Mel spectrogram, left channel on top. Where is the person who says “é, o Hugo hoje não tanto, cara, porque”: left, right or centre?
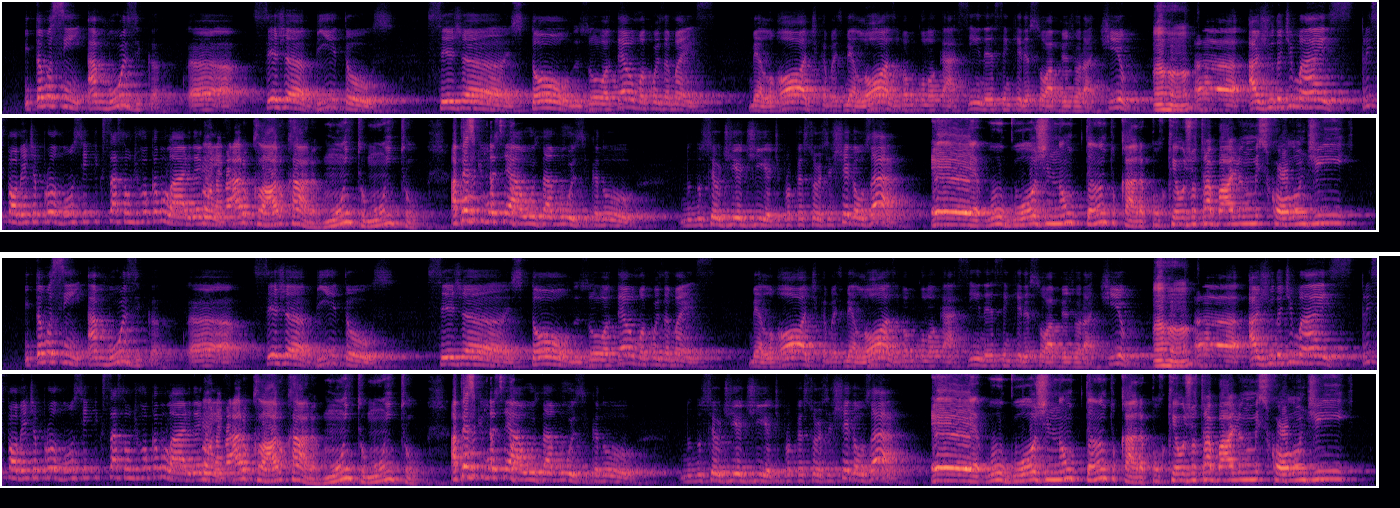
Right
